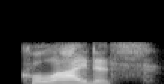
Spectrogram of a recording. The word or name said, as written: colitis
